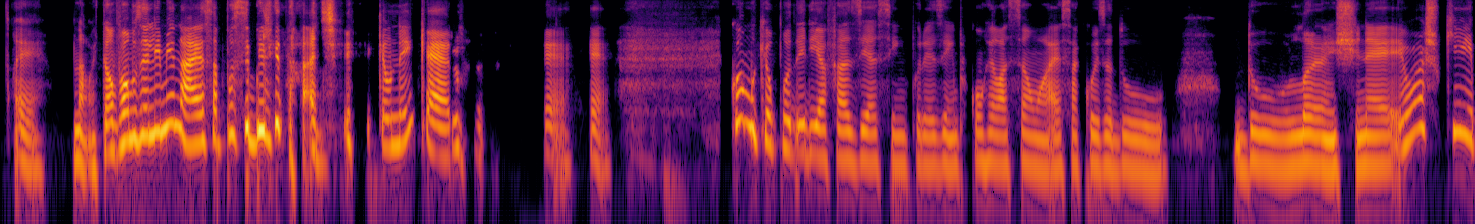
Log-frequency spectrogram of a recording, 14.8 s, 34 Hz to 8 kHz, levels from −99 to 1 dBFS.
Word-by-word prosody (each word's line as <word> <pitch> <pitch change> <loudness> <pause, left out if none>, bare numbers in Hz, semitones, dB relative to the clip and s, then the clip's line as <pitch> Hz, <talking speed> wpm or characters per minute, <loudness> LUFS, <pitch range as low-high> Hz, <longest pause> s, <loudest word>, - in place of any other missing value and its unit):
É. 135 -6 -6 0.3
Não, 155 -6 -1
então 195 +9 +1
vamos 260 +5 +6
eliminar 325 -3 +6
essa 250 +2 +3
possibilidade. 335 +5 +5 0.4
Que 230 - -4
eu 225 - -1
nem 245 - -2
quero. 190 -1 +3 0.9
É, 185 -5 -9 0.2
é. 145 -6 -8 1.2
Como 395 -4 +1
que 255 - -5
eu 240 - -1
poderia 190 -5 -3
fazer, 165 -1 -6
assim, 150 -1 -11
por 150 +4 -15
exemplo, 145 -1 -10
com 155 - -10
relação 145 -2 -8
a - - -5
essa 140 +2 -9
coisa 145 +2 -9
do 130 -3 -9 0.7
do 145 -1 -6
lanche, 145 -2 -2
né. 145 0 -3
Eu 245 +7 -3
acho 355 +1 -3
que, 320 -5 -3
160 Hz, 135 wpm, -22 LUFS, -, 1.2 s, vamos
